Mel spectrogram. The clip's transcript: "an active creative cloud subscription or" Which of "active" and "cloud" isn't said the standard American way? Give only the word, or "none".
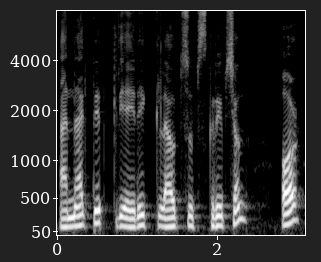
active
